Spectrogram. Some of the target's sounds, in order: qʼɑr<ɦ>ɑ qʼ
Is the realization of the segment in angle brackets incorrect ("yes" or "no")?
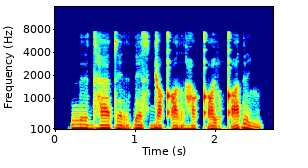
no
